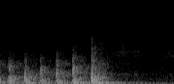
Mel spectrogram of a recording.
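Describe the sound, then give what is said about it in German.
Knocking on a door, a quick, evenly spaced series of several soft raps, with no voices. “Wer klopft? So auf die Türe rauscht, erwarte ich Unglück.”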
